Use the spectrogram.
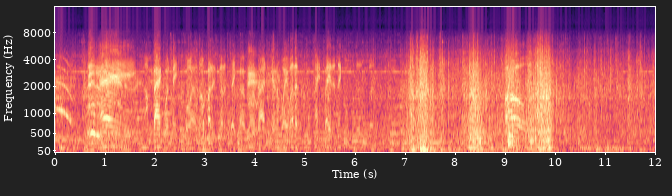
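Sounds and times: roller coaster cars rattling: 0:00.0 - 0:12.0.

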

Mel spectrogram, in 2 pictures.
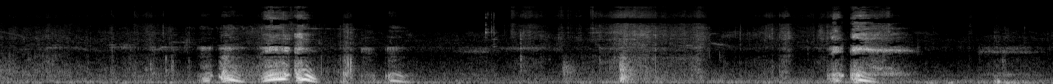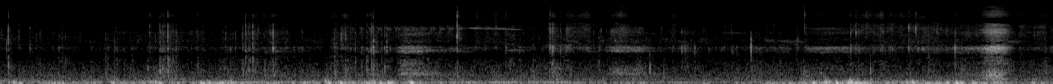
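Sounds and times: leaves rustling: 0:00.0 - 0:04.0, 0:04.6 - 0:21.0
soil crackling: 0:00.0 - 0:21.0.

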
